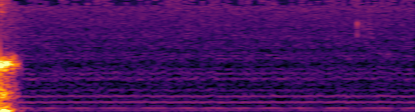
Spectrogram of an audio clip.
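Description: Near silence: room tone with a faint, steady electrical hum.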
